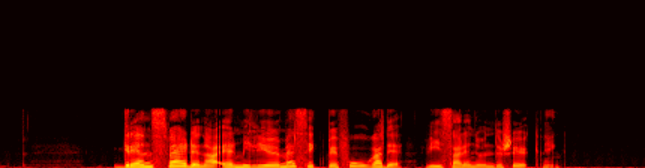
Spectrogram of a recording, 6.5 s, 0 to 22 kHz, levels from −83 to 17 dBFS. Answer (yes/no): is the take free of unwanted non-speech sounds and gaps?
yes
